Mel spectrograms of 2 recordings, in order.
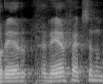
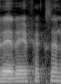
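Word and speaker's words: rarefaction: रेयरफैक्शन बोल लो या रेरेफैक्शन बोल लो, जो तुम लोग का बोलने का बन बोल लो, ठीक है। कुछ इसको रेयरफैक्शन बोलते हैं, इसको कुछ रेरेफैक्शन बोलते हैं रेरेफैक्शन ही एक्यूरेट है, बट हम लोग को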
